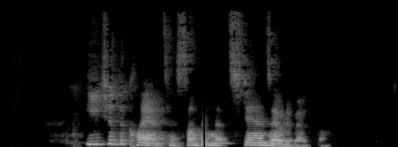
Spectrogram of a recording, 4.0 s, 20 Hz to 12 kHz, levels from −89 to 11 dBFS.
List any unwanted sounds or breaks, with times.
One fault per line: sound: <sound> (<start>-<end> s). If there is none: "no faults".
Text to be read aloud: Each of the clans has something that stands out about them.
sound: dropout (2.0-2.1 s)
